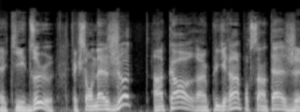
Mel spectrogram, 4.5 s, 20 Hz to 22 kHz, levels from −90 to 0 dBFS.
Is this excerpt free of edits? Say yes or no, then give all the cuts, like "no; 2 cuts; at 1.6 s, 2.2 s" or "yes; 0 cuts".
yes; 0 cuts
